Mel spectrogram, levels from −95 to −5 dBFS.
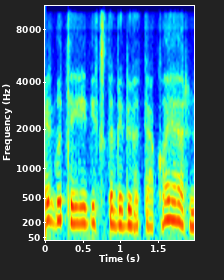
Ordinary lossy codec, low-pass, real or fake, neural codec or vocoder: Opus, 32 kbps; 9.9 kHz; fake; codec, 16 kHz in and 24 kHz out, 0.8 kbps, FocalCodec, streaming, 65536 codes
